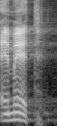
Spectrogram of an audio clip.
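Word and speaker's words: אמת: verdad y la palabra verdad en hebreo se pronuncia emet y vamos a ponerla ahí para que ustedes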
